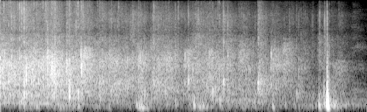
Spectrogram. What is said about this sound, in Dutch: Geef hem vast een warm applaus. Hij gaat achterin zitten.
